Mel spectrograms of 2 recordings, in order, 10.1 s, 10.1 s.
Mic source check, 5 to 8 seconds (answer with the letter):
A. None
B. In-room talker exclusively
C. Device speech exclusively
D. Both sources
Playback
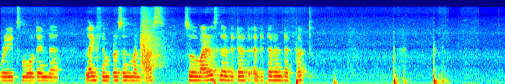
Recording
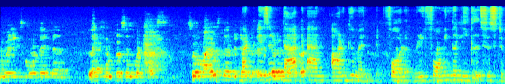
D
